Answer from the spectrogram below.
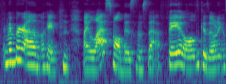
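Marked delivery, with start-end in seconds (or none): none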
